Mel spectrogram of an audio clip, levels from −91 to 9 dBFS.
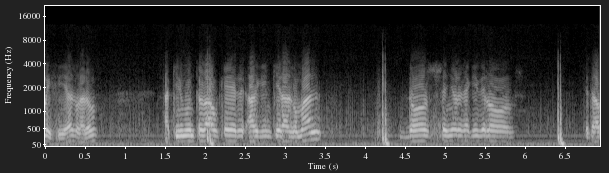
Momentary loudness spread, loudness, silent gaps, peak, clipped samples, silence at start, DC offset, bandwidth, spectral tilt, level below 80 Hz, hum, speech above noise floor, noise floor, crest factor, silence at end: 10 LU; -19 LUFS; none; -2 dBFS; under 0.1%; 0 s; under 0.1%; 5.6 kHz; -9 dB/octave; -36 dBFS; none; 21 dB; -39 dBFS; 16 dB; 0 s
